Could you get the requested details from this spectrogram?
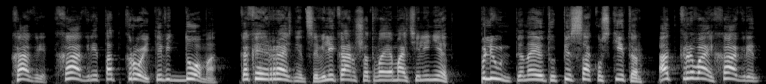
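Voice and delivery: high, loud pounding-on-door shout. A narrator's reading. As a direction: yell through the door. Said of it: "Гермиона закричала". (кричит за дверью)

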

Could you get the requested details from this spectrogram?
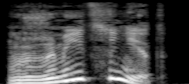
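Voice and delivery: high, loud surprised retort. A narrator's reading. Hermione answering Harry's doubt, surprised. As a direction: answer as if it were obvious, pitch jumping up. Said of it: "удивилась Гермиона".

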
